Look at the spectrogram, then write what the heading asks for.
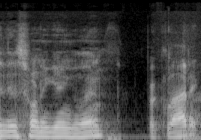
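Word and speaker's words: Bruichladdich: Brooklotic? Brooklotic.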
